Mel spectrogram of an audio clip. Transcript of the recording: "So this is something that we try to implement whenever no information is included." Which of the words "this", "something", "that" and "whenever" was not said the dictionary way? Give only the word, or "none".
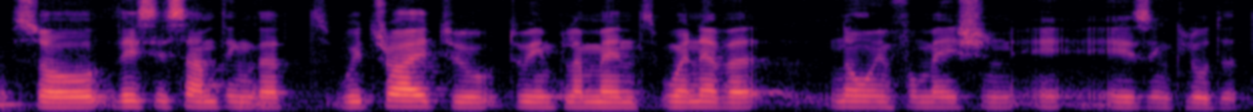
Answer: none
